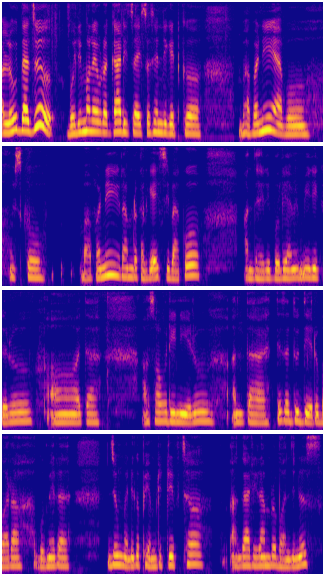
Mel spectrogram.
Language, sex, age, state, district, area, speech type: Nepali, female, 45-60, West Bengal, Darjeeling, rural, spontaneous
